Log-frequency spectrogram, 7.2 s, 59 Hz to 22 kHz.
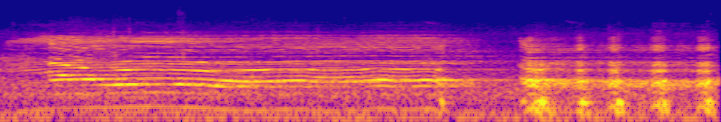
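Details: Rutting red deer stag, in a meadow at Weerterbos, September 2011, with another stag heard in the background: long groaning roar of about four seconds, then a series of short, pulsed grunts.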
